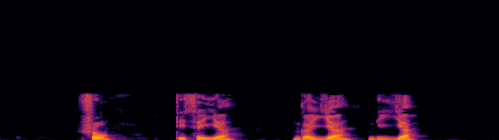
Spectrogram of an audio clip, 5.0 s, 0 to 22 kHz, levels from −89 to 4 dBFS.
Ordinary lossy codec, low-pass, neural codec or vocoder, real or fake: MP3, 64 kbps; 7.2 kHz; none; real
